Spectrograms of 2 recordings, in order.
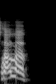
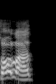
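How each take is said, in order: First: It is said with plain Indonesian sounds. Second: It is said with Arabic-style sounds. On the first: The speaker calls it wrong. "jangan salat ya" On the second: The speaker calls it right. "Tetap saja sholat"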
